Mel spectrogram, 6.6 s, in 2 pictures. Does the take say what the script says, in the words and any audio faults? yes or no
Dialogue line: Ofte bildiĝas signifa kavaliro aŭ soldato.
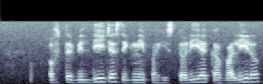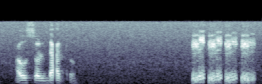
no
